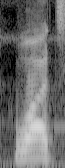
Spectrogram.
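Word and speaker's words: watch: ठीक है अब देखिए डब्लू ए टी सी एच है तो डब् का डब्लू ए का उच्चारण व और टी सीए जब भी रहेगा उसका चा चारण च कर देंगे तो क्या हो गया वच इसे हम क्या पढ़ते हैं इसे हम पढ़ते हैं वच ठीक है याद रखना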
